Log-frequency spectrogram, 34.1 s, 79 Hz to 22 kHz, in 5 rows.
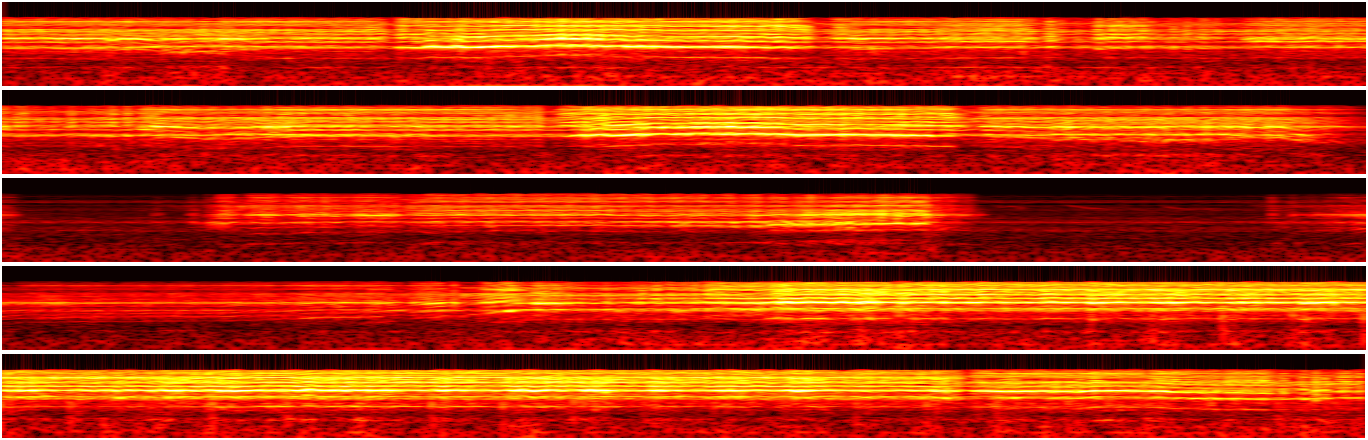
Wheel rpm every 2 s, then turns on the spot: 130, 130, 130, 130, 130, 130, 100, 40, 70, 20, 30, 110, 160, 170, 160, 170, 160.
none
